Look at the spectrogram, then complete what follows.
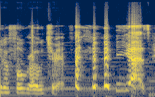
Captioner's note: laughs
